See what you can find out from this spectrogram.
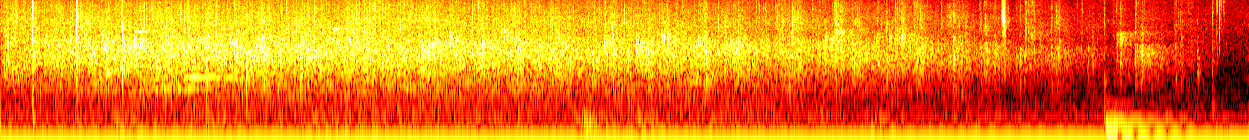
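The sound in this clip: Audience applause fills Waco Hall at a Baylor chapel orientation as a speaker is welcomed, steady sustained clapping that stays fairly quiet and even throughout before a brief low thump near the end.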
